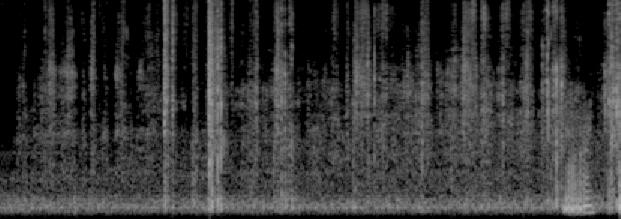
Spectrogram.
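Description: Paper towel being torn from a roll and unfolded by hand: a soft papery rustle broken by short, sharp tearing snaps, the sharpest a little over two and nearly three seconds in.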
